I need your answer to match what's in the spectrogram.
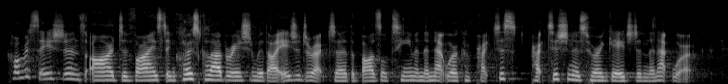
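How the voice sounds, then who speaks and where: A woman reading a prepared conference lecture in a measured, formal way, pausing now and then to correct herself. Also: medium pitch, fairly even intonation. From Hong Kong. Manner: measured, formal reading with occasional restarts and apologies. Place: conference hall. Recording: long hall reverb.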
